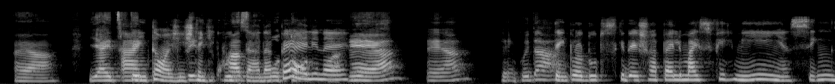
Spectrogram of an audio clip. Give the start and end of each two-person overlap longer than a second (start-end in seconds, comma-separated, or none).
1.2-3.5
